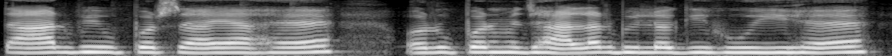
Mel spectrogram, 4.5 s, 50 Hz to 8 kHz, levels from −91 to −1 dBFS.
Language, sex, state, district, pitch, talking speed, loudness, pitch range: Hindi, female, Jharkhand, Palamu, 260 Hz, 160 wpm, -13 LUFS, 250-265 Hz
